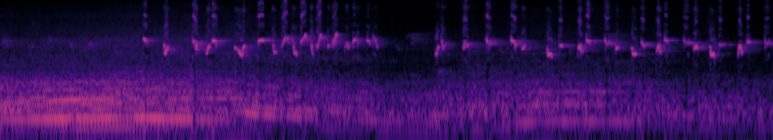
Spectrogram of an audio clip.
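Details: Morning ropel song of a young yellow-vented bulbul: quick runs of bright, slurred chirping notes rattled off in rapid bursts, a brief pause midway, then more fast note strings; low hum in the background at first.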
